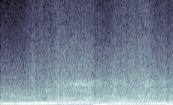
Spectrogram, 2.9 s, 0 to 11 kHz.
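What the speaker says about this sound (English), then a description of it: "there's like a whistling sound I'm hearing up there" A BMW 540i B58 engine with a catless downpipe roars loudly and steadily while a thin, high whistle runs over it, rising slightly as the car accelerates.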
